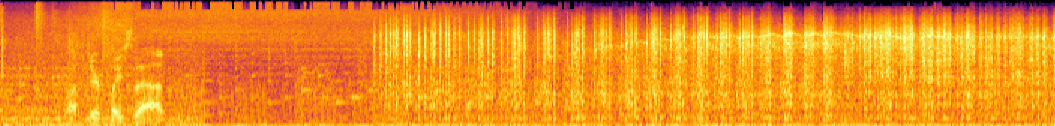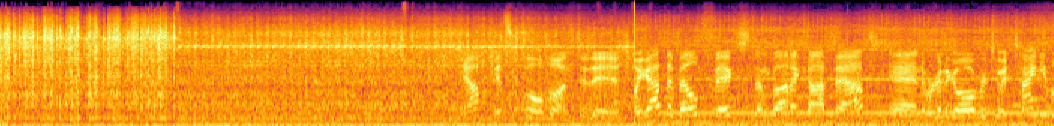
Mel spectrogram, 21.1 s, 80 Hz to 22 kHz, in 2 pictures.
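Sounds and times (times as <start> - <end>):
low hum with high whine: 0.0 - 21.0
farm machine engine clattering: 3.7 - 17.2.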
